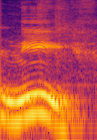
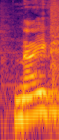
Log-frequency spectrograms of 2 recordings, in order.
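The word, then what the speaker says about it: knife: এবার হচ্ছে নিফ, নিফ নাইফ বলা হয় আর কি, যাই হোক নাইফ, নাইফ মানে কি ছুরি।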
